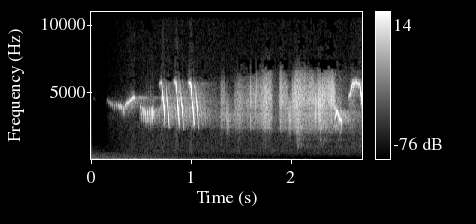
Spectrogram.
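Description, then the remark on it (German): Black redstart song, clear: a thin whistled opening, a few quick warbled notes, then a dry, crackling scratchy passage before a final bright flourish, with no other sounds. “Das ist der Vogel des Jahres 2025. Der Hausrotschwanz, ein recht verbreiteter Vogel bei uns in den Siedlungen, kommt auch in die Gärten”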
